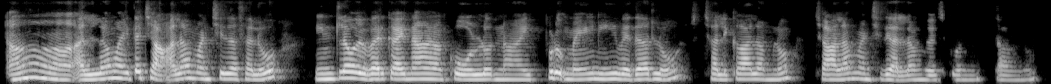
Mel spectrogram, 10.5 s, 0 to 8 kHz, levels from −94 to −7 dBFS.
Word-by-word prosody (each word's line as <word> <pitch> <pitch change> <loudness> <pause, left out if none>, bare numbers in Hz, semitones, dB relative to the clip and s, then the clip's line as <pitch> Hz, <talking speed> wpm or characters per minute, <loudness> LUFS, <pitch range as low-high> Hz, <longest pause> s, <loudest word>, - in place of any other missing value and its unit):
ఆ! - - +4 0.6
అల్లం 185 +6 +3
అయితే 210 +1 +1
చాలా 200 -3 +2
మంచిది 195 0 0
అసలు. 180 -1 -1 0.6
ఇంట్లో 195 +4 +3 0.2
ఎవరికైనా 190 0 +2 0.3
కోల్డ్ 175 -1 +2
ఉన్నా 175 0 -3 0.2
ఇప్పుడు 175 +6 0
మెయిన్ 190 +2 -1
ఈ - - +1
వెదర్‌లో 185 0 +1 0.4
చలికాలంలో 185 0 -2 0.4
చాలా 175 +1 +1
మంచిది 180 -2 -4
అల్లం 165 +3 -5
వేసుకుని 165 0 -9 0.2
తాగడం. 165 +4 -12
185 Hz, 115 wpm, -23 LUFS, 175-195 Hz, 0.6 s, ఆ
